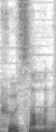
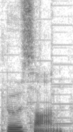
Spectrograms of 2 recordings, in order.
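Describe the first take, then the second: First: The word begins with a strong P sound. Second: The word begins with a softer B-like sound. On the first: The speaker calls it wrong. "It's not Pusan" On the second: The speaker calls it right. "it's Busan"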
